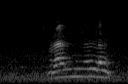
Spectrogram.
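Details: Pet cat vocalising over its food indoors: a drawn-out, wavering meow with a rising then falling pitch lasting about half a second, like chatty talking; quiet room background.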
